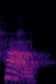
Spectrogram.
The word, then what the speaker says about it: ح: The other letter is the Ha. The Ha is the 7. Okay, and how do you pronounce it? It's an H, but very deep, also from the bottom of your throat.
